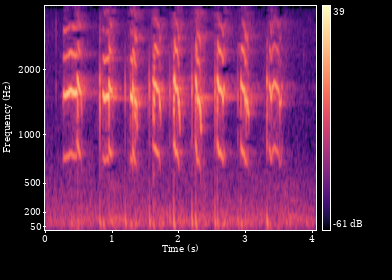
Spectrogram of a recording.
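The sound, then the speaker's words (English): A hen turkey calling in springtime: nine evenly spaced, raspy yelps in a steady rhythm, fairly loud and alone against a quiet background. “It's a turkey, yes. This is a female turkey calling in the springtime.”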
